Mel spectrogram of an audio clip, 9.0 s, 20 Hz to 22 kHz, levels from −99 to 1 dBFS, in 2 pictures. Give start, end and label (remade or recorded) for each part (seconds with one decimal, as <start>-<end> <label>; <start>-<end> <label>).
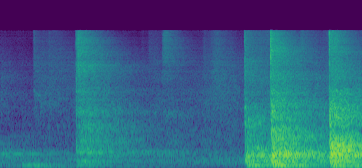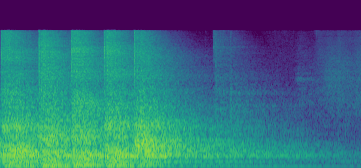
0.0-4.6 remade; 4.6-8.5 recorded; 8.5-9.0 remade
